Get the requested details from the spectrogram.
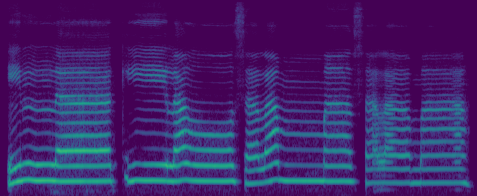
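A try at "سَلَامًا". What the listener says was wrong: Bukan salama, dia nggak ada tasdidnya ya, mimnya ya. Salama, salama. Hmm, kalau tadi yang pertama bacanya gini, salama, nggak salama tapi salama, salama. Ada ikhfanya.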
